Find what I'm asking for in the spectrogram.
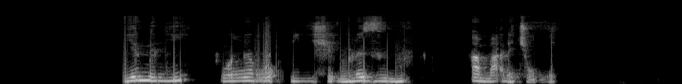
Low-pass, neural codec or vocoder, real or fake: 9.9 kHz; vocoder, 22.05 kHz, 80 mel bands, WaveNeXt; fake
